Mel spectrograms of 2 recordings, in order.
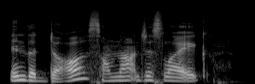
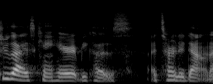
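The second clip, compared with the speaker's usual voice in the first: normal talking voice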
